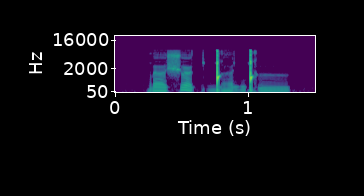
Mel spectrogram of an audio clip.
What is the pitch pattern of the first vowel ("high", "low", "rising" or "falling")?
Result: low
